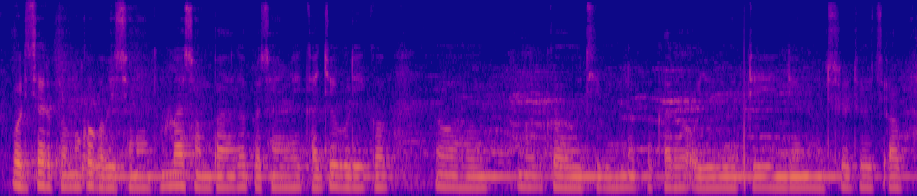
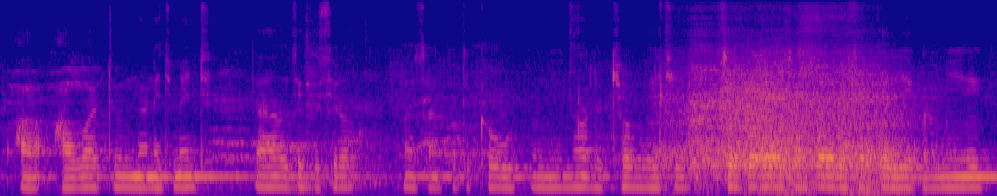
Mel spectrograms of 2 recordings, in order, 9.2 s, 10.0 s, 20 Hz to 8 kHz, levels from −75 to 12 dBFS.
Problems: constant background noise, continuous background conversations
